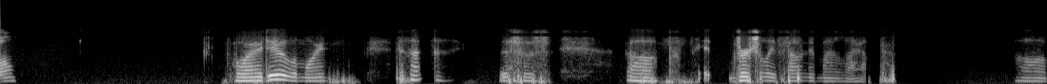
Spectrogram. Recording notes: ACIM Daily Conference Call.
